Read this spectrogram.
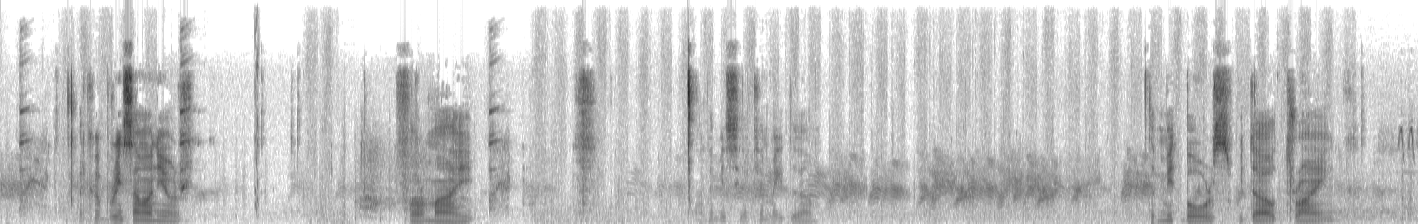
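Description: A man talks casually, close into a headset microphone.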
